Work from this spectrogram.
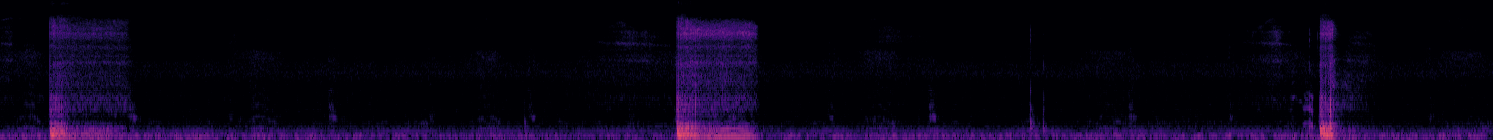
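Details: Corgi. A sleeping corgi gives three separate snores, each a short, rough, breathy rasp with a low rumbling base. Long quiet pauses of about six seconds fall between them, over a faint steady background hum.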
